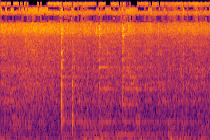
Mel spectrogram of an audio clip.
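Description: Spices (chilli, cumin, salt, turmeric with ginger-garlic paste) lightly sautéing in a pan, a steady soft sizzle with a few sharp clinks of stirring against the pan, no voices.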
